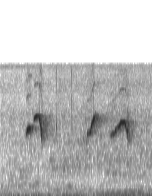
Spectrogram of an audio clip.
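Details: Pet cockatiel whistling a learned tune, the Vasco da Gama anthem: three clear, sliding phrases that swoop upward and then dip over about two seconds, over a low background rumble.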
